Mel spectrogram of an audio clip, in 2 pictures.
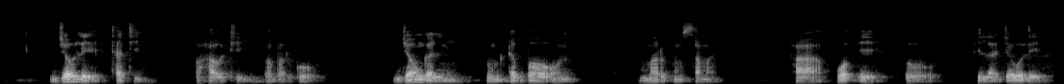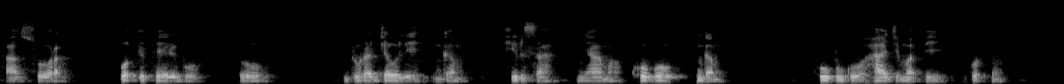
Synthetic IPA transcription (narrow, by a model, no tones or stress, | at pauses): d͡ʒawlɛtʰati | ɗɔhawtʰibabaɾɡɔ̰ | d͡ʒawŋɡalniɗumdabːawaɔn | maɾɗumsaman | ha̰wɔɓːɛɗɔ̰ | filad͡ʒawlɛhasɔːɾa̰ | wɔɓːɛfɛɾɛbɔ | ɗɔ | duɾad͡ʒawlɛŋɡam | hiɾsaɲaːmakʰɔbɔŋɡam | hobuɡɔhaːd͡ʒimaɓːɛ | ɡ̥oɗːum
